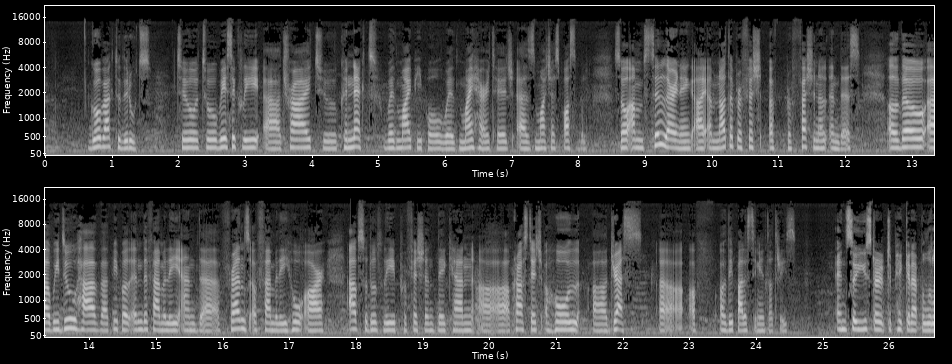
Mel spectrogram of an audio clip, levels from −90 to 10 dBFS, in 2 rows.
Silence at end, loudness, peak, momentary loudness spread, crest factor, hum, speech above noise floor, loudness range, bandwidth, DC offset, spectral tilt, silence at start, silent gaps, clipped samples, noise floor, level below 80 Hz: 0 s; -17 LUFS; 0 dBFS; 10 LU; 18 dB; none; 23 dB; 4 LU; 15.5 kHz; 0.8%; -4.5 dB/octave; 0 s; none; under 0.1%; -40 dBFS; -54 dBFS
